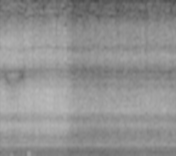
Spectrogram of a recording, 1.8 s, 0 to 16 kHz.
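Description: A rally Ford GT40 in the game Car Parking Multiplayer held at full throttle: a steady, buzzing high-revving engine drone with a slight swell early on, then a level sustained tone, fairly quiet and with no talk.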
